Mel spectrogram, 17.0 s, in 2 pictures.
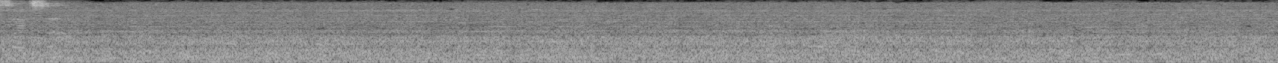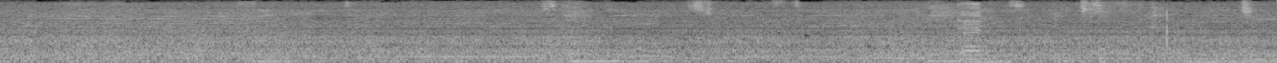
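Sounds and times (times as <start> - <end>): car idling from inside: 6.2 - 17.0.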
